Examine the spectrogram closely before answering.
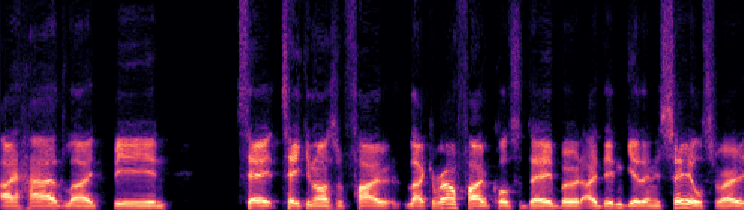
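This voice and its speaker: A man with a normal speaking voice and medium pitch talks at a fairly slow pace with fairly even intonation. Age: 20s. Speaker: marketing agency owner. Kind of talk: interview.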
